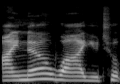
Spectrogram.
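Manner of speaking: put-on British accent. Retelling a scene where someone approaches a man: British accent. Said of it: "they have to say in a British accent".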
